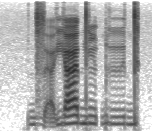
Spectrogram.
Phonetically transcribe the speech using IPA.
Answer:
d͡za̰jad ĩɓɨd

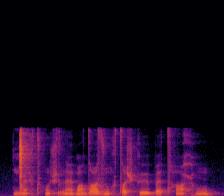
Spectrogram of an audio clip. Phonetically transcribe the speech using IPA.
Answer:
ŋ͡ǀæ̃xtʰõʃræ̃ɓũ dˤizũx tɑʃkøpæ tʰɑ̃ħɦũ

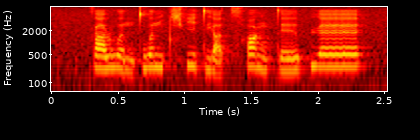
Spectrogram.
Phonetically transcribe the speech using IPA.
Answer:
kä˧˥ɻwə̰˨˩n t̪wə˥˧nt͡ɕʰi˥˩t̪jä̰˨˩ t͡sʰɑ˥˩ŋt̪e˧˥ɪ̯ pɥɛ˥

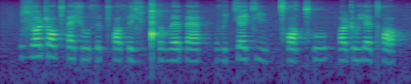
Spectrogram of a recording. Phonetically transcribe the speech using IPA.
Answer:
ʑɒ ʈɒt̪ʰæ ʃusɪ t̪ʰɒsɪʑʊ ǃʰəvɛθæ | zəcɛt͡ɕi | ǀʰɒǀʰu | ɒʈujɛt̪ʰɒ

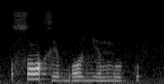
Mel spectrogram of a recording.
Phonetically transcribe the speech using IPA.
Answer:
sˤu˦xɪ˨bo˨ʎɪ˨ mu˨k

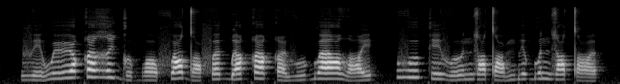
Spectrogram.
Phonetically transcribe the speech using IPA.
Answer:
ve˩wøː˧˥qi˥ ʁi˥ɡʊ˩ bɔ˩ fo˧˥ dˤɐ˩fɐ˧˥ɡ͡bɐ˧˥ qe˥qi˩ vu˩˧ɡʷaː˥ðˤe˩˧ | vʊː˥ke˧vʊː˩˧ nzu˧tˤəː˩ mbe˧ɡʷə˧˥nzø˧ tˤɐ˩

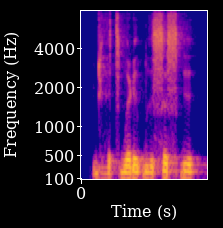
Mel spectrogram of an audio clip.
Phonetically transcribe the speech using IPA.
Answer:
ɖʱɛt͡sbəɽɪ ɓɨsəsɠɪ

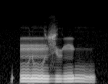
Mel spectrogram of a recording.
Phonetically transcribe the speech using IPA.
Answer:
ʔũɾũ zʉŋu

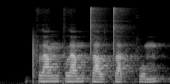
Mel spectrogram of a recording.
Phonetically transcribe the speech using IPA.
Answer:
pʰla˥˩ŋkla˥˩m ta˧wta˦˥t̚fo˦˥m

